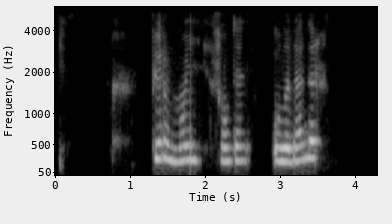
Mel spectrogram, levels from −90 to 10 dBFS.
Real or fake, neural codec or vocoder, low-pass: fake; codec, 24 kHz, 6 kbps, HILCodec; 5.4 kHz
